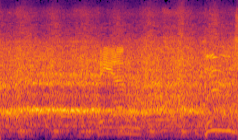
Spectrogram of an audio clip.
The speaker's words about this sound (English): Around three sides at the final whistle, but the Wrexham fans making a heck of a noise. An awful lot of Tranmmere fans seem to stay behind just to watch them.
